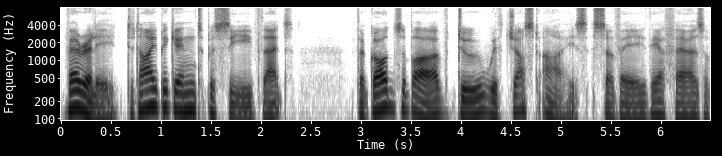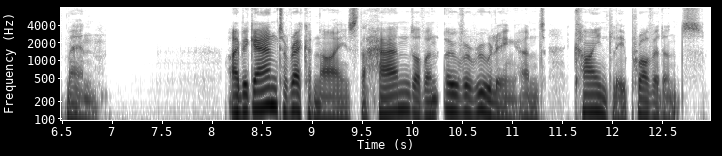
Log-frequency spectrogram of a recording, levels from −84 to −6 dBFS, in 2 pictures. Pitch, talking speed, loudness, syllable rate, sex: 105 Hz, 145 wpm, -20 LUFS, 4.8 syllables/s, male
